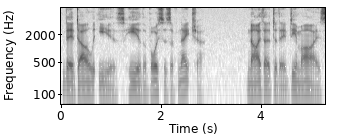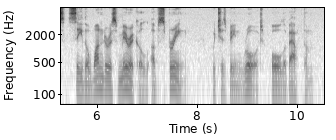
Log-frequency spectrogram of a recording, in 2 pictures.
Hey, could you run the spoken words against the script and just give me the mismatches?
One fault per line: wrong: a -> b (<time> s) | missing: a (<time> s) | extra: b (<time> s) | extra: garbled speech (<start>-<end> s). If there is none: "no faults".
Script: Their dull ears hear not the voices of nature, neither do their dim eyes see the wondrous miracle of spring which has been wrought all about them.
missing: not (1.6 s)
